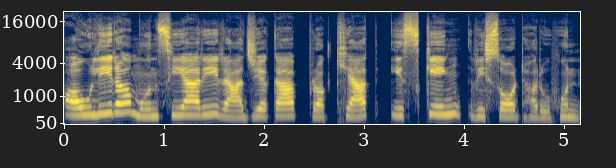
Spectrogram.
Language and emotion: Nepali, neutral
